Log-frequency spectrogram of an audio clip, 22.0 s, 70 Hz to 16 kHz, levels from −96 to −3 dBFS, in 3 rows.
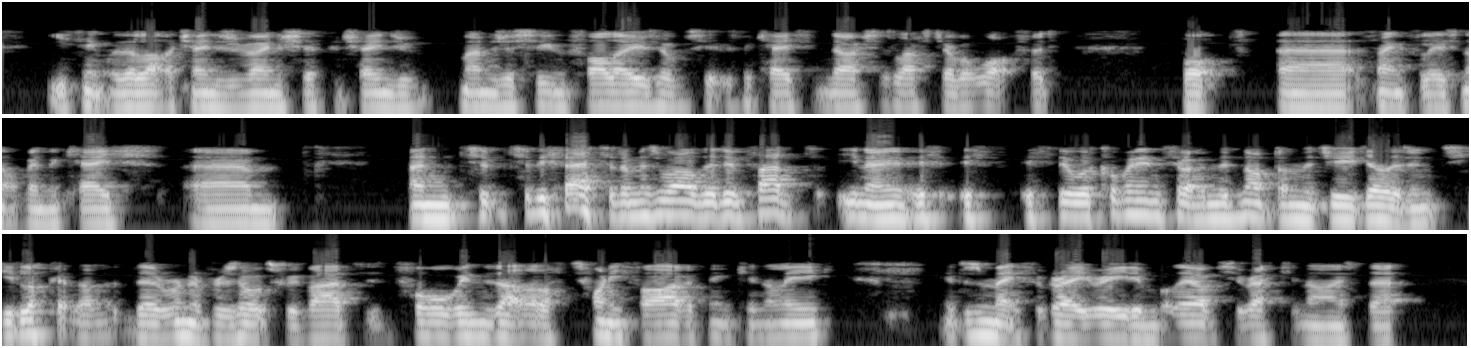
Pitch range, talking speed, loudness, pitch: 100-125 Hz, 260 wpm, -20 LUFS, 105 Hz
